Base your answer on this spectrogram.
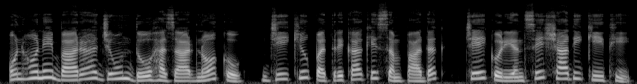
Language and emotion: Hindi, neutral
